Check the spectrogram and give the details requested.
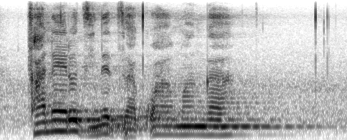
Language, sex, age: Venda, male, 22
